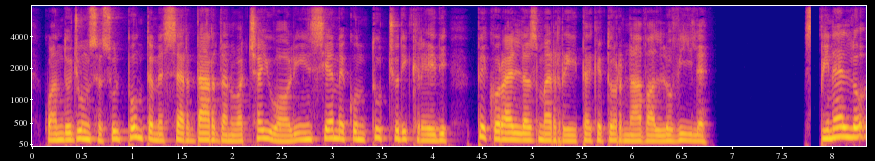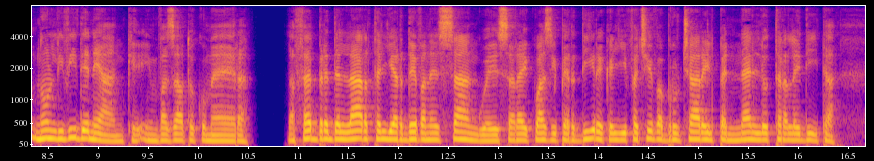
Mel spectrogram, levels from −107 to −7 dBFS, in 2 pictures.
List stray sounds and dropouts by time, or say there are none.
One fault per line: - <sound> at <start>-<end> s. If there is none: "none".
- dropout at 7.8-7.9 s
